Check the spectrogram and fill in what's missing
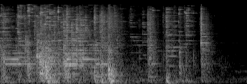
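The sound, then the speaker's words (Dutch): A window pane of a neighbourhood clubhouse is smashed by something thrown, with a loud, bright crash, followed by a second pane and further sharp impacts and scattered tinkling of falling glass, tailing off into quiet after about two seconds. No voices. “En toen wordt er ineens een ruit ingegooid. En daarna nog één.”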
